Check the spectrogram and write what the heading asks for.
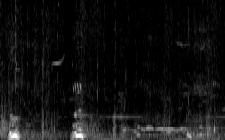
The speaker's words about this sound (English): oh, here come some dogs. You might hear some barking here, or they'll just be friendly. You never know, right?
